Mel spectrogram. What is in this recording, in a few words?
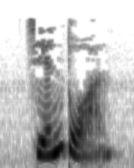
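"简短", Mandarin Chinese; hsk; chinese-flashcards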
